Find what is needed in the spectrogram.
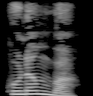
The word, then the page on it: ಗೇಣಂಬು: kannada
